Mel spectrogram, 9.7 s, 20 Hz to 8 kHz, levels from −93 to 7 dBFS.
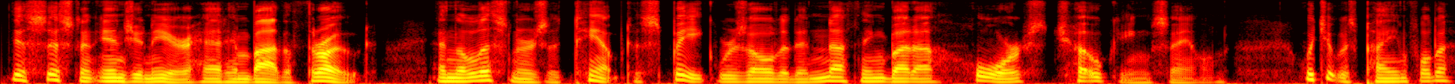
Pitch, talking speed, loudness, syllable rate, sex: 120 Hz, 175 wpm, -21 LUFS, 4.9 syllables/s, male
